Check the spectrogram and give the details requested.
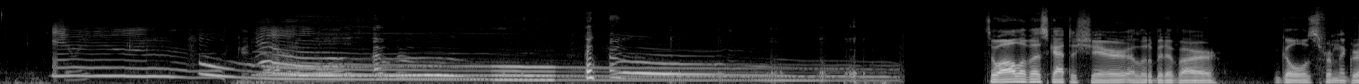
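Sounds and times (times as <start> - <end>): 
people howling like wolves: 1.4 - 9.1
sharp whoop: 1.9 - 9.0
speech: 9.9 - 12.2, 12.8 - 13.5.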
